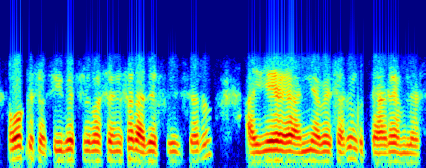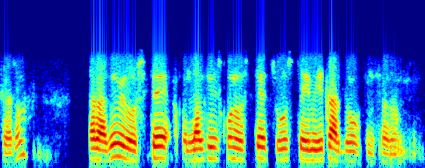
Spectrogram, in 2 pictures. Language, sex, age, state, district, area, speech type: Telugu, male, 60+, Andhra Pradesh, Vizianagaram, rural, conversation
